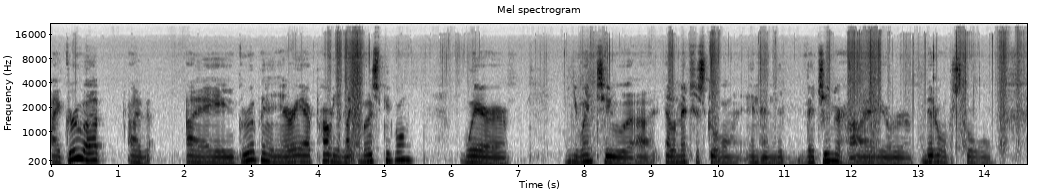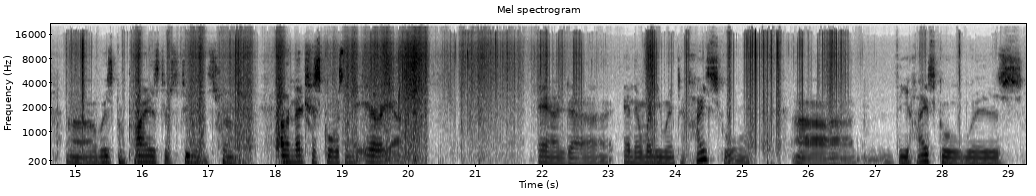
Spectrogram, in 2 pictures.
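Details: Stuttering with hesitations and repetitions in an adult man speaking casually.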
